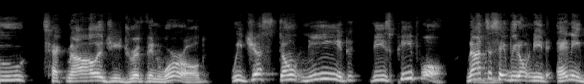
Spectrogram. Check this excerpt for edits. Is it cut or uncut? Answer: cut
